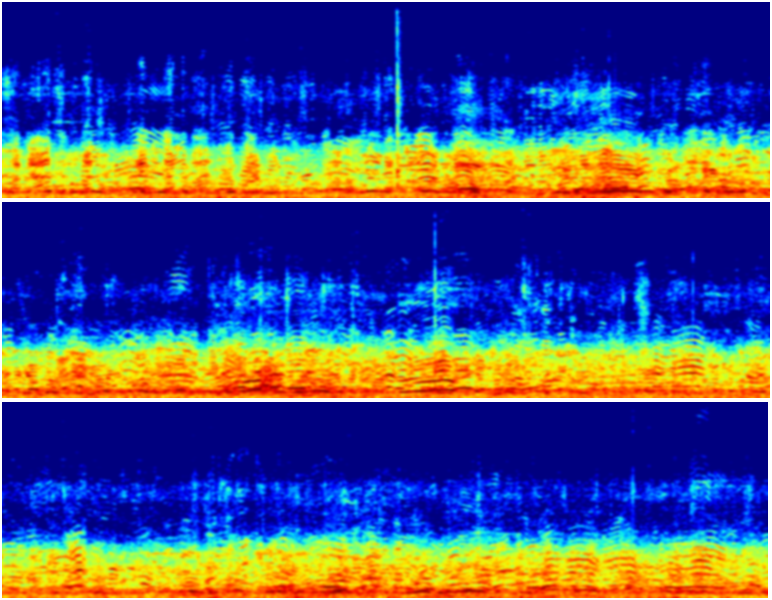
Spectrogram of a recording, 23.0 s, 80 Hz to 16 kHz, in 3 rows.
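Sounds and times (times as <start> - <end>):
crowd of men talking and calling out: 0.0 - 23.0.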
